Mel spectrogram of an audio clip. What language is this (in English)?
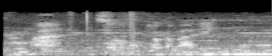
Swahili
